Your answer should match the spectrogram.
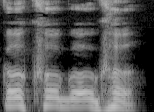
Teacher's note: या वर्णांचा उच्चार जिव्हामूलीय म्हणजे कंठातून होतो जिभेच्या मुळापासून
